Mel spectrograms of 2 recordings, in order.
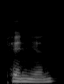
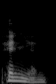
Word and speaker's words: Pingin: says pinion and and I've talked to a number of people about how to pronounce this and even people in Ireland say it differently but I think I'm just going to settle with pinion and there's again a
